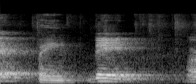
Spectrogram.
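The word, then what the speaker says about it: בין: Bane. Say it. Bane.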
